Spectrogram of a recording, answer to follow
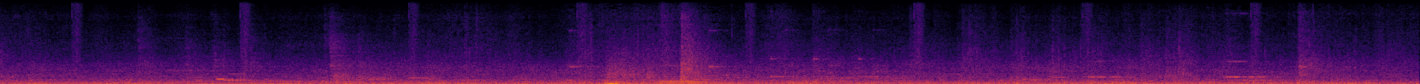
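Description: Big-box store ambience: distant voices and background music over a steady low hum, with scattered small clicks and one sharp knock about halfway through.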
